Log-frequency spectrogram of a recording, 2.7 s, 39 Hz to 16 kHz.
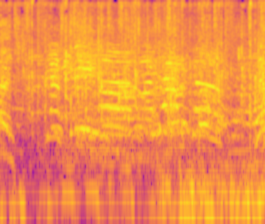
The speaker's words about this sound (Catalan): El so dels crits de les 10.000 persones que avui han participat en aquesta cadena humana en què diverses organitzacions ecologistes de Mallorca han fet com a rebuig a l'especulació immobiliària que està degradant, diuen, els espais naturals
